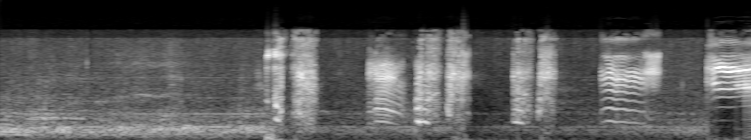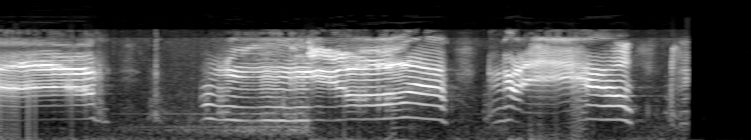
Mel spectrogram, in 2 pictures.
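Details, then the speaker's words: Infant with rare congenital mid-nasal stenosis: rough, snuffly noisy nasal breathing, then bouts of crying; nasal stertor. "allá de la primera porción de la fosa nasal existe esta patología que es muy poco frecuente que se llama estenosis media nasal es congénita y le causa y causa la misma sintomatología como si tuviera la la obstrucción en la primera porción o en la parte más delantera anterior de la fosa nasal"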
